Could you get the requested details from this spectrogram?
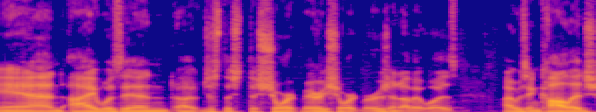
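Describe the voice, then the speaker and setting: A man's fairly low voice, fairly slow and fairly even in intonation, over music in the background. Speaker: audio engineer. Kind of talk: interview conversation. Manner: hesitant, many fillers.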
